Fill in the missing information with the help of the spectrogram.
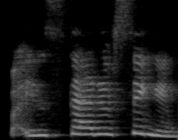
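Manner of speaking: normal talking voice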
